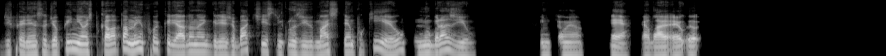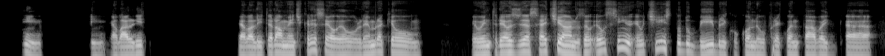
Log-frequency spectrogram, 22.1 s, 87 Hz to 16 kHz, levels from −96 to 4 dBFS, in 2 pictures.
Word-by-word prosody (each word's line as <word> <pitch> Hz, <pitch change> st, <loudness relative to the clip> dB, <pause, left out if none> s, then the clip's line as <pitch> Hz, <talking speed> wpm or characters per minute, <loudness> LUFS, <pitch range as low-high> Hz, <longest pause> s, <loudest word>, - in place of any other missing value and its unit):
diferença 120 Hz, +1 st, -3 dB
de 125 Hz, -, -4 dB
opiniões, 135 Hz, +1 st, +3 dB
porque -, -, -17 dB
ela 140 Hz, +3 st, +7 dB
também 150 Hz, +3 st, +4 dB
foi 160 Hz, 0 st, -6 dB
criada 130 Hz, -4 st, +2 dB
na 130 Hz, 0 st, +1 dB
Igreja 115 Hz, -2 st, -3 dB
Batista, 140 Hz, -2 st, -3 dB
inclusive 115 Hz, 0 st, -3 dB
mais 115 Hz, +4 st, -1 dB
tempo 130 Hz, +1 st, -5 dB
que 165 Hz, +7 st, -4 dB
eu, 125 Hz, +6 st, -1 dB
no 120 Hz, +2 st, -1 dB
Brasil. 120 Hz, -7 st, -1 dB, 0.8 s
Então 105 Hz, 0 st, -5 dB
é 105 Hz, -1 st, -5 dB, 0.4 s
é, -, -, +3 dB, 0.2 s
ela 105 Hz, +1 st, +5 dB
é -, -, +3 dB
eu -, -, -1 dB
eu 445 Hz, 0 st, +2 dB, 2.6 s
Sim. 100 Hz, -7 st, -3 dB, 0.6 s
Sim, 100 Hz, +1 st, -8 dB
ela 105 Hz, +1 st, +3 dB
li 115 Hz, +3 st, 0 dB, 1.2 s
ela 110 Hz, 0 st, +4 dB
literalmente 115 Hz, +1 st, +1 dB
cresceu. 140 Hz, -6 st, 0 dB
Eu 110 Hz, 0 st, 0 dB
lembra 115 Hz, +5 st, 0 dB
que -, -, -3 dB
eu 115 Hz, -4 st, -1 dB, 0.7 s
eu 110 Hz, 0 st, +2 dB
entrei 115 Hz, +2 st, +1 dB
aos 125 Hz, 0 st, +4 dB
17 135 Hz, +3 st, +3 dB
anos 120 Hz, -5 st, +5 dB
eu 130 Hz, +1 st, +2 dB
eu 135 Hz, +3 st, +1 dB
sinha 185 Hz, +2 st, 0 dB
eu 125 Hz, +1 st, -2 dB
tinha 170 Hz, +7 st, -4 dB
estudo 145 Hz, -4 st, -3 dB
bíblico, 115 Hz, -1 st, -2 dB
quando 110 Hz, -1 st, -2 dB
eu 105 Hz, -1 st, -4 dB
frequentava 110 Hz, -1 st, -1 dB
e 100 Hz, -, -6 dB, 0.2 s
a 105 Hz, 0 st, +1 dB
120 Hz, 145 wpm, -24 LUFS, 110-135 Hz, 2.6 s, ela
